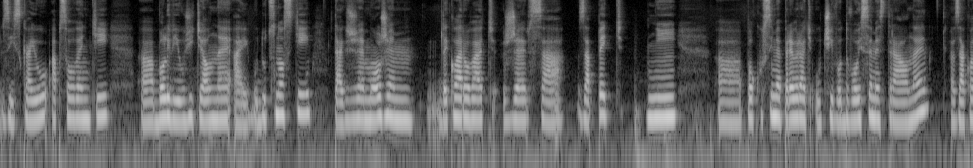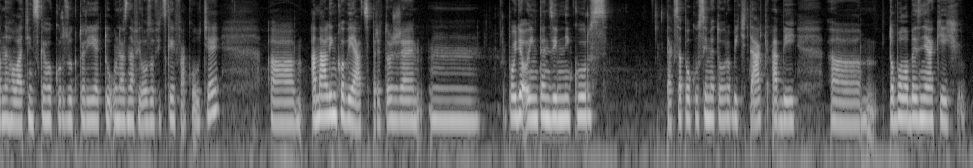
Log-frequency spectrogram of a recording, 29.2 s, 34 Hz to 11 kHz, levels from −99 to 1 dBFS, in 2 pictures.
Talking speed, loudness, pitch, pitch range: 100 wpm, -29 LUFS, 180 Hz, 170-190 Hz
